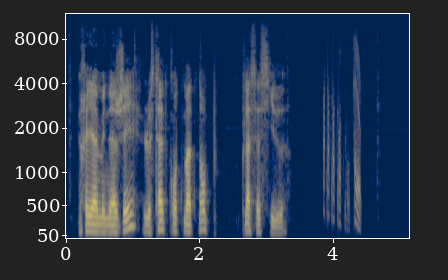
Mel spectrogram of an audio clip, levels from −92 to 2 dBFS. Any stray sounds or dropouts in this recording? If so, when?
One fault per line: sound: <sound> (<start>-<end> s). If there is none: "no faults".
sound: chirp (3.9-4.4 s)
